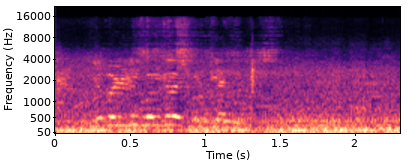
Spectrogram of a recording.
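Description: Indistinct voices of people over a steady, loud low mechanical hum.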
